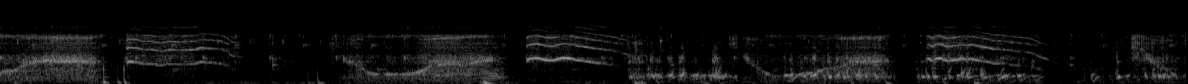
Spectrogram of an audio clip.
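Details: Cartoon snoring from the animated film Pinocchio (1940), Geppetto: rumbling inhaled snores alternate with whistling exhalations about every four seconds, exaggerated for comic effect; snoring.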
